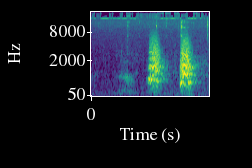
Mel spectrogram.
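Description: Two loud, close barks from a farm dog on a chain, spaced about half a second apart, rising out of a quiet background.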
